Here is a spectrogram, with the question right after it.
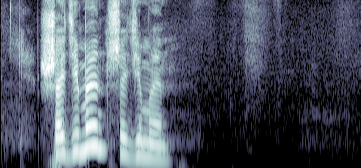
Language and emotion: Russian, positive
